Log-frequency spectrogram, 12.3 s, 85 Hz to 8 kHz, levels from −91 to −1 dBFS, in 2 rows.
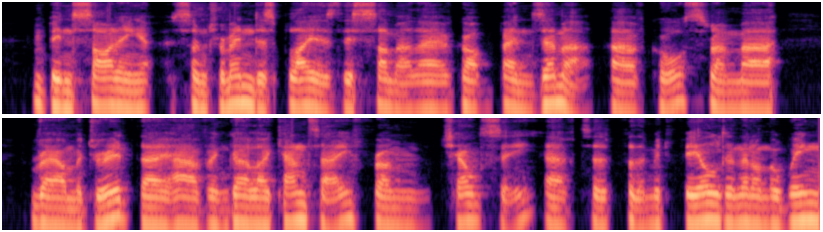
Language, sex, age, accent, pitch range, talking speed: English, male, 30-49, British, 105-125 Hz, 165 wpm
